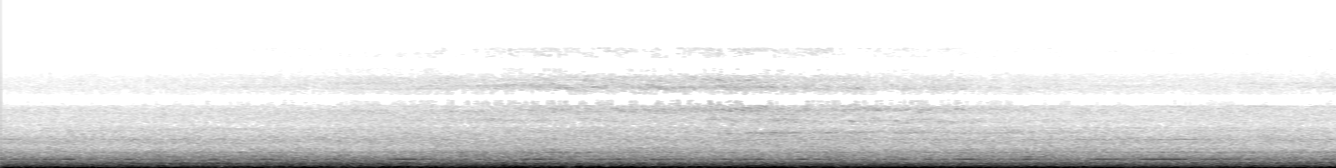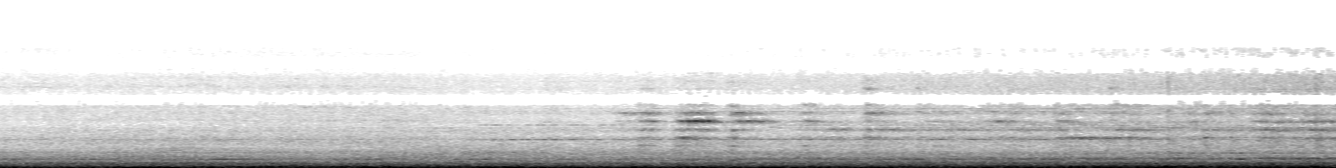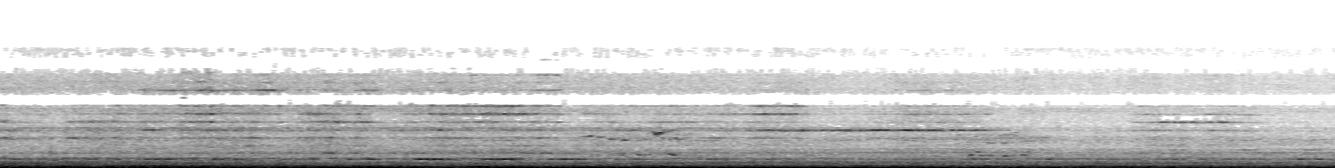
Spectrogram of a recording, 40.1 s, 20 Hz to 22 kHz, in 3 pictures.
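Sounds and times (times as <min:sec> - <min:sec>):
train running: 0:00.0 - 0:40.0
high-pitched wheel squeal: 0:18.2 - 0:40.0.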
